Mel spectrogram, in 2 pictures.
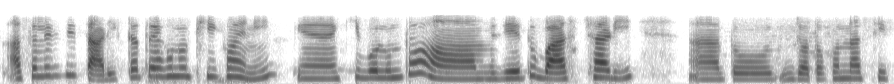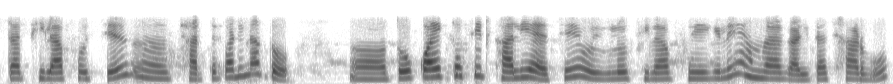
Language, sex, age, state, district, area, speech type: Bengali, female, 45-60, West Bengal, Paschim Medinipur, rural, conversation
